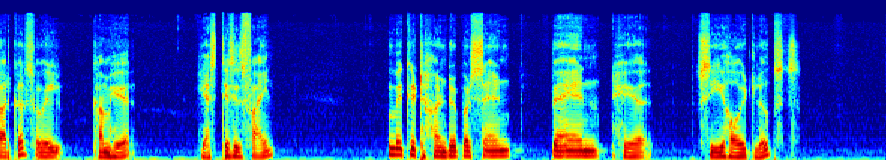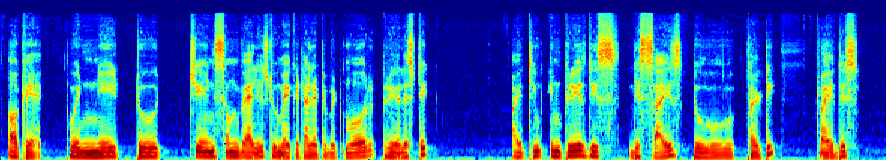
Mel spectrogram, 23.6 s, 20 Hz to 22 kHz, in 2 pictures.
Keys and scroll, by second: 21.4 0, 22.1 Return.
